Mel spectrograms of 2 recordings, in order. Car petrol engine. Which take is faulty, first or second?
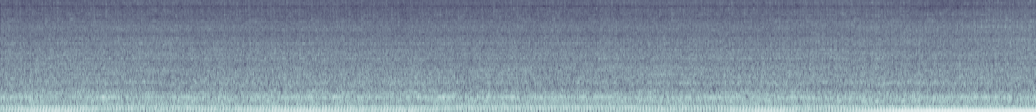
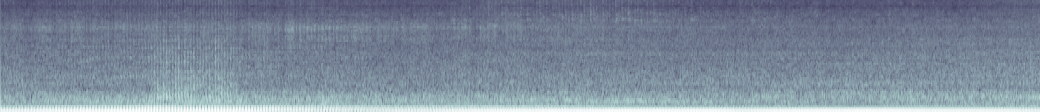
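first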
